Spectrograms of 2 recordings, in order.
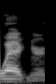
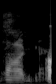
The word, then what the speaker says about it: Wagner: It's not Wagner, it's Wagner.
